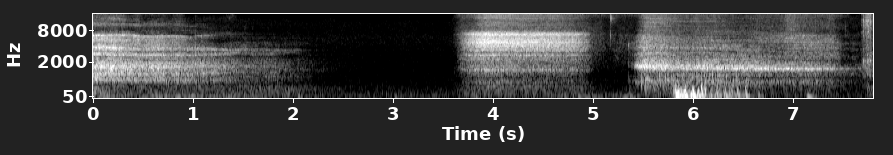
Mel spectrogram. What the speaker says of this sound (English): So I want you to take a few deep breaths with me.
